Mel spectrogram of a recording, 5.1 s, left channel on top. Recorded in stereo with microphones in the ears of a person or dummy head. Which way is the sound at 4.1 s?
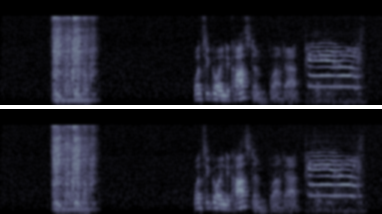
5° right (ahead or behind).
